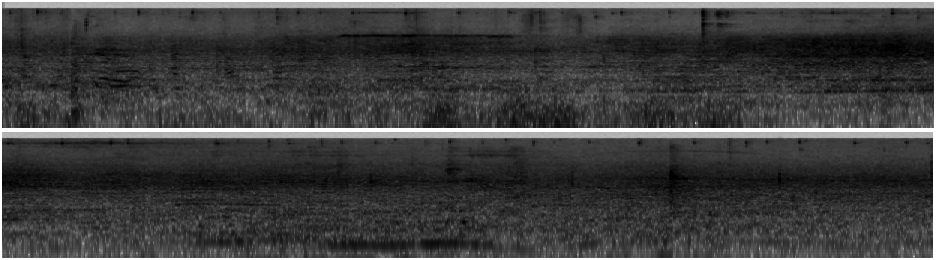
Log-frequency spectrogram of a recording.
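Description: Busy city-street traffic noise with buses and cars running on the road beside the sidewalk, plus voices of passersby. A low engine drone stands out for a few seconds past the middle.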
